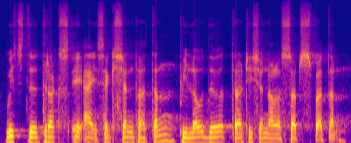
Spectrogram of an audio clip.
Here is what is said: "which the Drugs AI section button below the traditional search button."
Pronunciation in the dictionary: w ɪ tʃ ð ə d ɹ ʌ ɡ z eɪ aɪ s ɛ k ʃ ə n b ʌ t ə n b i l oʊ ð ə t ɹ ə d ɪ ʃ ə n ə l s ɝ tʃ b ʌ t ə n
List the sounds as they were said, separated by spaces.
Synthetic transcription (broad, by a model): w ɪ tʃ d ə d ɹ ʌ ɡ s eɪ aɪ s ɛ k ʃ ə n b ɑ t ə n b i l oʊ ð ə t ɹ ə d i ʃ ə n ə l s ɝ s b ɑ t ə n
